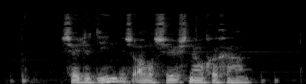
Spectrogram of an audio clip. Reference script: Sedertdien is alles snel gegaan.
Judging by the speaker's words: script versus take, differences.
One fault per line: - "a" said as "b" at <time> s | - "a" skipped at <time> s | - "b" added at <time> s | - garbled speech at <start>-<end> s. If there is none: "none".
- "zeer" added at 1.6 s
